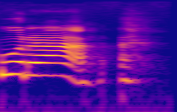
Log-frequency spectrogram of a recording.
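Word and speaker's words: hurra: top Ah que legal hurá hurá a gente não pronuncia os dois R aqui a gente fala só hurá Hur hurá é hurá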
